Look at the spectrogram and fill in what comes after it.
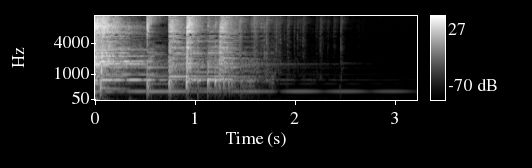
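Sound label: Bowl Large Drop On Cement; barrels buckets & cans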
